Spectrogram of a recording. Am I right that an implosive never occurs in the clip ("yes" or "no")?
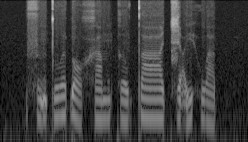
no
